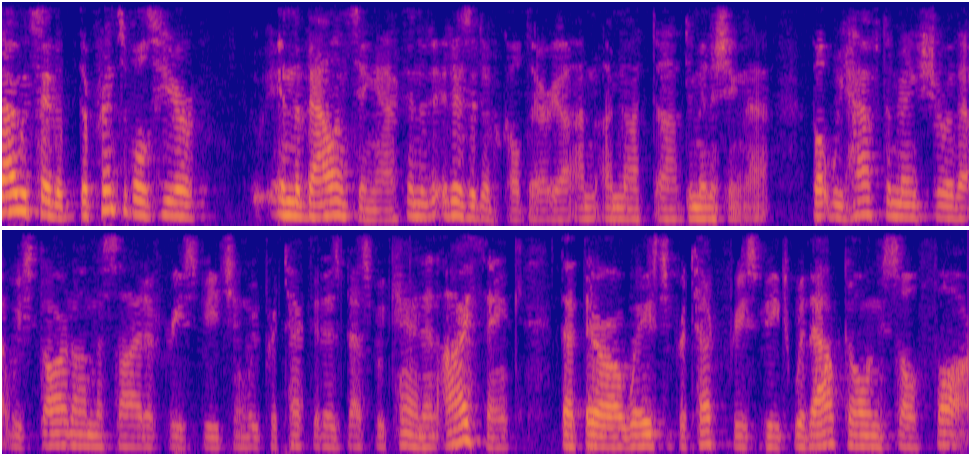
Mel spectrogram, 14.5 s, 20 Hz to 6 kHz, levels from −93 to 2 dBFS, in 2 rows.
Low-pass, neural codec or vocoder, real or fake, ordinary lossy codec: 5.4 kHz; none; real; Opus, 24 kbps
